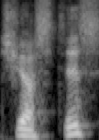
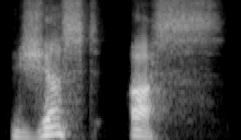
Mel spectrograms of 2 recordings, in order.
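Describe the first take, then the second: First: It is said smoothly as one word. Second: It is split into two separate words. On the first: The party stands for fairness. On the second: The party only looks after itself.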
